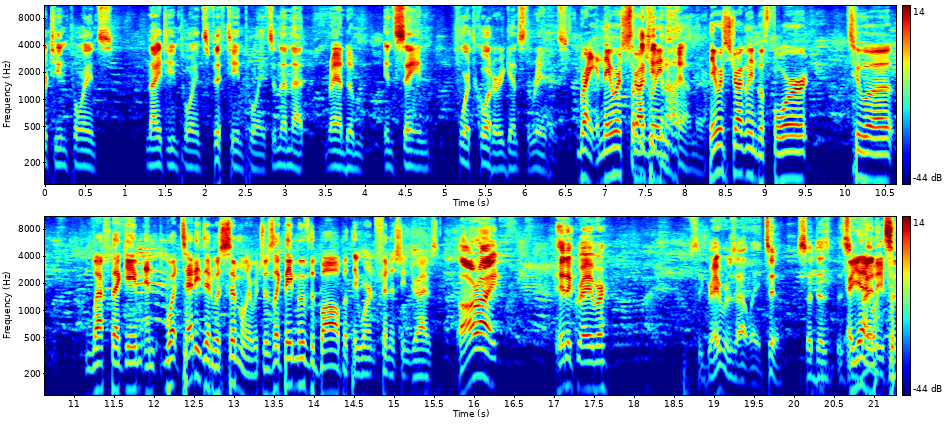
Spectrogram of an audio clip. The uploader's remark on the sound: A table at the Wilton Arms pub in Knightsbridge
